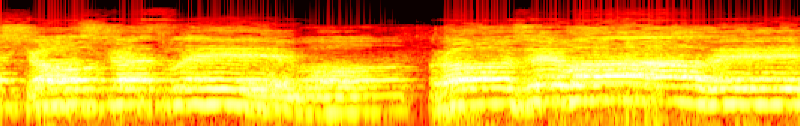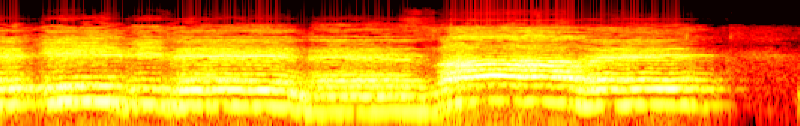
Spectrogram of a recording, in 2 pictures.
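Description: A small group of men singing an old Ukrainian Christmas carol (koliadka) unaccompanied, in long held phrases. There is a short breath break about two seconds in, and the singing dies away just before the end.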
